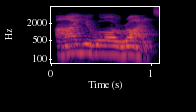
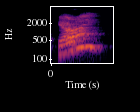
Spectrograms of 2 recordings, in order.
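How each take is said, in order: First: Said in the usual way. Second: Much higher, louder, rising you all right; breezy passing greeting, not a real question; casual British greeting, higher and louder. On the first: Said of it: "they don't say the full sentence". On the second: Shown as a demonstration. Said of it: "They'll just say".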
